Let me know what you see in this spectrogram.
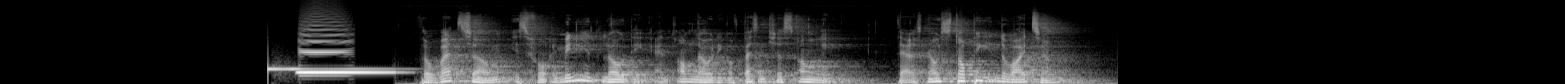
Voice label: airport pa; SuperTuxKart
